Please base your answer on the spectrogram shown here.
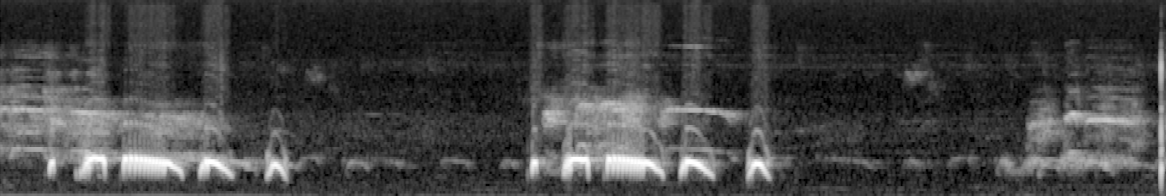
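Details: Spotted dove singing in the giọng thổ song style: two low cooing phrases about five seconds apart, each a short note, long stretched coos and two shorter arched coos, then quiet with a faint rustle at the end.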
